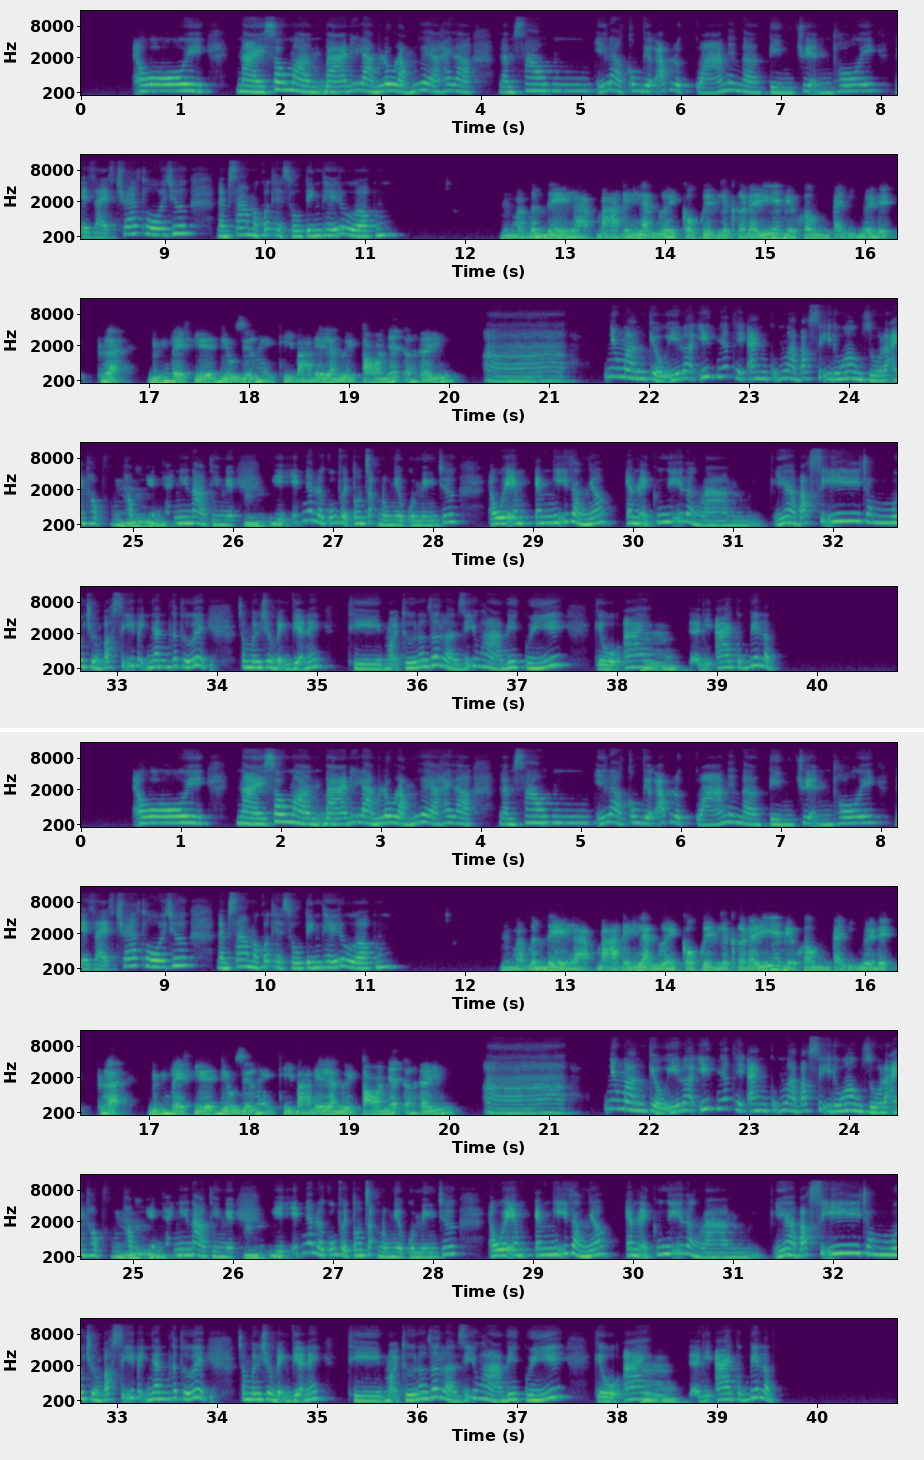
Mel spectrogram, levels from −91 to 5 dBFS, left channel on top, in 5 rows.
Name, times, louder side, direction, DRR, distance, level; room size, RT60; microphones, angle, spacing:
voice 1, 0.5-11.3 20.4-21.3 21.6-38.5 38.7-39.6, right 1 dB, 10° right, 0.3 m, -26 dB
voice 2, 12.4-20.1 24.8-25.4 26.1-26.5 38.2-38.7, right 1 dB, 25° right, 0.7 m, -24 dB
3.8 x 2.5 x 3.0 m
head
